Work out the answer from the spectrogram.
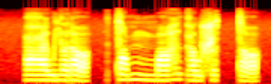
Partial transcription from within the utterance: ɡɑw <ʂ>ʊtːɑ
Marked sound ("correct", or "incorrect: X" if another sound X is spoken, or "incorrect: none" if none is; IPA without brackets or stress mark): correct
